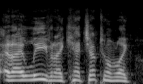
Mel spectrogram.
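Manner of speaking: normal talking voice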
